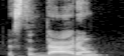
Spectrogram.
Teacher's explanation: So M-A sounds like ma, but you place the letter M at the end of a word, like here, estudaram, there's no M sound at all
